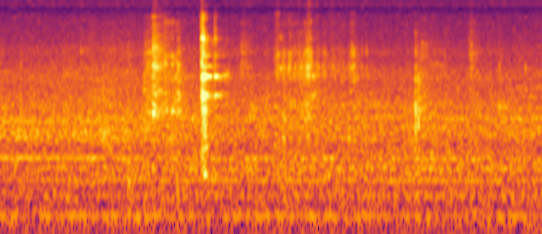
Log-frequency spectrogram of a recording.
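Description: Chopsticks and tableware clinking lightly on a ceramic plate a few times, the sharpest clink about two seconds in, with small handling rustles, over steady room noise.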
